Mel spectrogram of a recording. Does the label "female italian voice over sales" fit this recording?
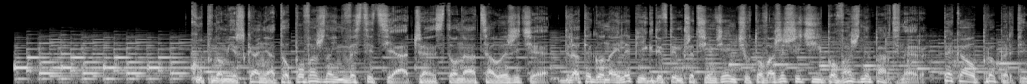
No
